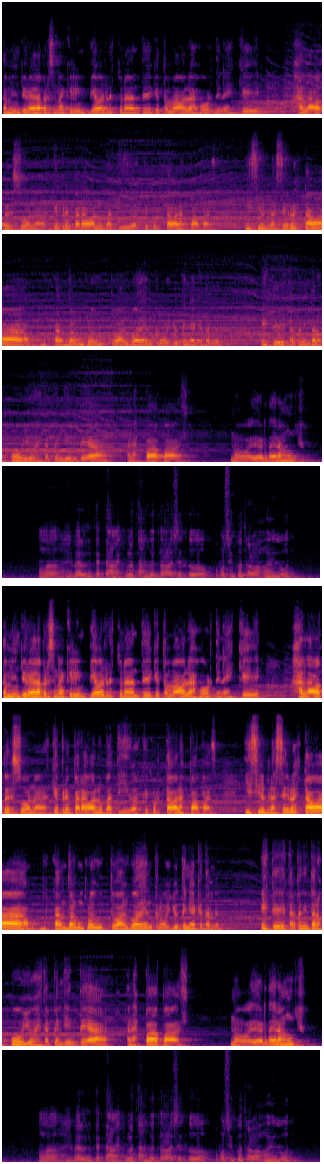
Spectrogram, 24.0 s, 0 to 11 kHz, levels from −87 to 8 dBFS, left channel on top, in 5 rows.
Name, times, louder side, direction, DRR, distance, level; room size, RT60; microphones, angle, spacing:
voice 1, 0.0-3.9 4.4-8.0 8.4-12.9 13.5-16.0 16.3-17.2 17.8-18.9, right 6 dB, 70° right, 16 dB, 0.4 m, -20 dB
sound 1, 3.3-17.6, left 4 dB, 20° left, 0.4 m, -42 dB
voice 2, 19.7-23.5, left 1 dB, 5° right, 3 dB, 0.9 m, -39 dB
11.5 x 9.4 x 2.9 m, 0.75 s
head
